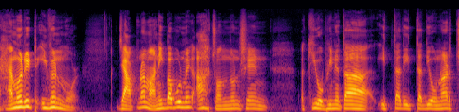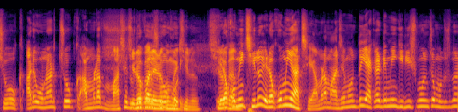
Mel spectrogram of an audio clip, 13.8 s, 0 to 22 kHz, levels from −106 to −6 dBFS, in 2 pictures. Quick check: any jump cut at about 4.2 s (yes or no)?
no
